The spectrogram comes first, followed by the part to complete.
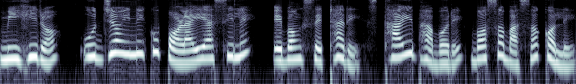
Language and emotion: Odia, neutral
